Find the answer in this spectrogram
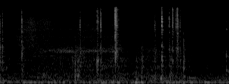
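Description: A few light clicks and taps, about five over two seconds, as a die-cast model stock car is handled and moved on a wooden tabletop, over a faint low hum.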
